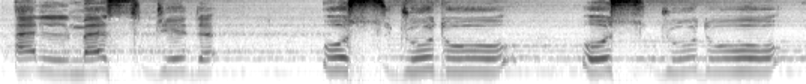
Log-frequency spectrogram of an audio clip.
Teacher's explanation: المسجد المس، انتبه لئلا تنقلب إلى زاي أو تشم بالزاي. المسجد احرص على همسها لئلا تخرج زايا، فالزاي مجهورة والسين مهموسة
